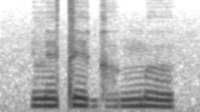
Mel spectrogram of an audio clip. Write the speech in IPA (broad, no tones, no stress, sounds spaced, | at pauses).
l e t e ɡʱ ɵ ŋ͡m ɵ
